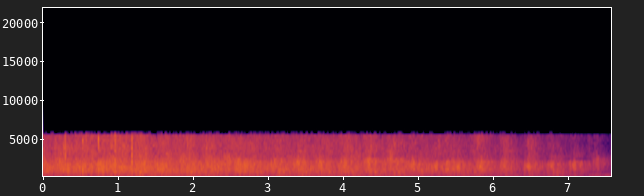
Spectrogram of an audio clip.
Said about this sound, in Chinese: 所以在这里我们要特别的要用我们的最热烈的掌声再次去感谢这一群。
